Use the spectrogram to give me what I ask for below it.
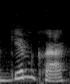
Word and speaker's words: gimcrack: So a gimcrack is pronounced gimcrack.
